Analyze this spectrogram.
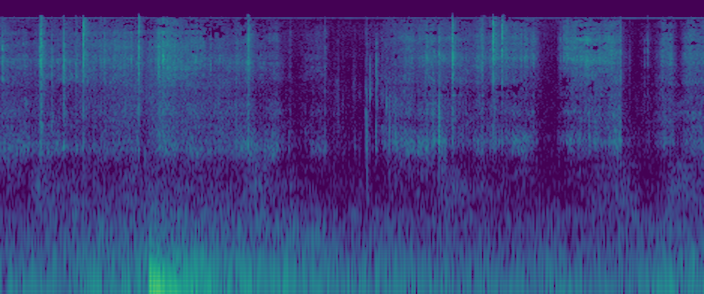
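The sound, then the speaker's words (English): A flexible tape measure is pulled out and let back in, giving a scattering of light ticks and a louder brief rasp near the start. The sound is soft overall and no voices are heard. “You can also see with this tape measure, it's a lot more flexible.”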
